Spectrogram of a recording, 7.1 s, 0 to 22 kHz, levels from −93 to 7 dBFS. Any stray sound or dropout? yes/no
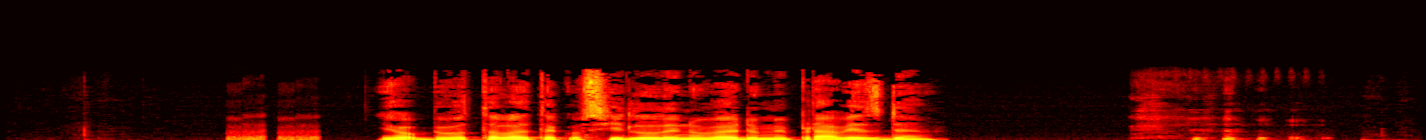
yes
